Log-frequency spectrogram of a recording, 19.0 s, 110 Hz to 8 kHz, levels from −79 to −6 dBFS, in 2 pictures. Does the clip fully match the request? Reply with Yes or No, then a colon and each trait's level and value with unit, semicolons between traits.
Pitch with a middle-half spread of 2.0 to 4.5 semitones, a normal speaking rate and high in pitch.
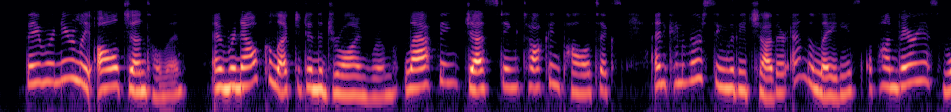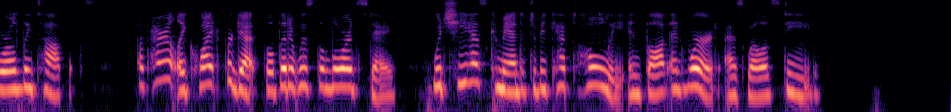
Yes: average, 3.5 semitones; average, 170 wpm; very high, 280 Hz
